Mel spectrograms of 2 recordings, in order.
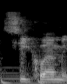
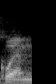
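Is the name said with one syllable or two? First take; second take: two; one. First: The name is said as two syllables. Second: The name is said as one syllable. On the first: The speaker calls it wrong. "not Sequim, ... that's how I used to pronounce it" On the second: The speaker calls it right. "pronounced Squim"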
